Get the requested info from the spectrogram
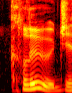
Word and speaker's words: kludge: And then the other word, just to dispense with that pretty quick, kludge is how it's often said. The kludge is how it looks like it's spelled, K-L-U-D-G-E,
